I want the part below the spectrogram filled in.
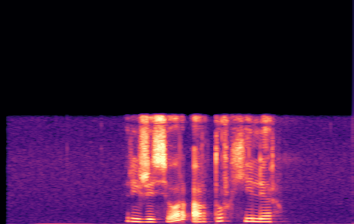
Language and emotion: Russian, neutral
